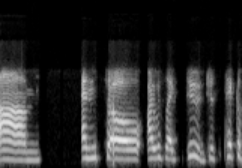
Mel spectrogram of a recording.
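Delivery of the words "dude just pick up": mock irritated, fed-up, impatient pushing tone. Retelling pushing someone to pick a place: imitating own annoyed voice. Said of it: "I was getting so annoyed".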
